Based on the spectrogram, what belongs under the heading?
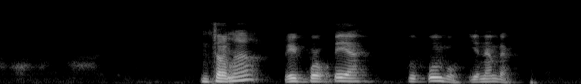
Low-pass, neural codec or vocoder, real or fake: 7.2 kHz; codec, 16 kHz, 1 kbps, FunCodec, trained on LibriTTS, 50 frames a second; fake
